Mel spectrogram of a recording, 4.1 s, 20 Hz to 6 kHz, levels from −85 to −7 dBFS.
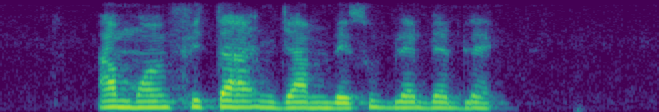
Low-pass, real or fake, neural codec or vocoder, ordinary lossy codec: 5.4 kHz; fake; vocoder, 22.05 kHz, 80 mel bands, Vocos; Opus, 16 kbps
